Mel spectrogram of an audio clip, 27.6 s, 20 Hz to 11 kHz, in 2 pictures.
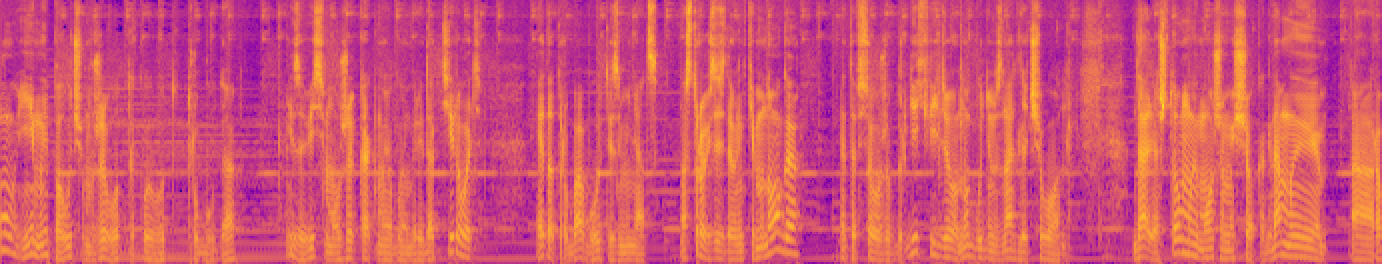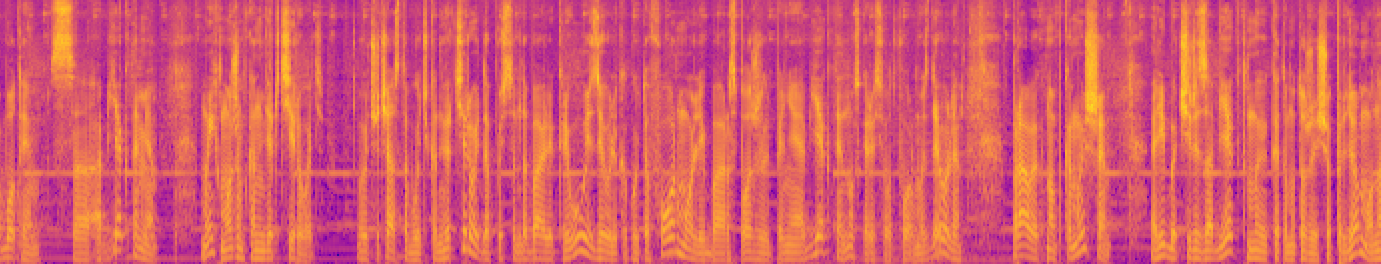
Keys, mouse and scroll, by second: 2.8 Tab, 3.3 click, 3.9 r, 7.5 click, 8.3 g, 8.9 click, 9.3 ctrl+z, 9.6 ctrl+z, 10.7 Tab, 11.3 shift+middle click, 23.4 right click, 25.9-27.6 drag.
